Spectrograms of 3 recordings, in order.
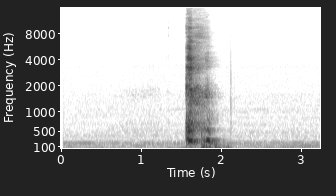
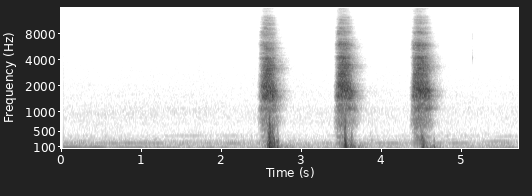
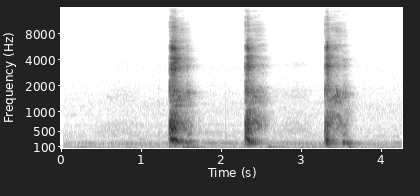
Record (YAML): cough_length: 3.2 s
cough_amplitude: 11885
cough_signal_mean_std_ratio: 0.25
exhalation_length: 5.7 s
exhalation_amplitude: 6170
exhalation_signal_mean_std_ratio: 0.3
three_cough_length: 4.3 s
three_cough_amplitude: 12610
three_cough_signal_mean_std_ratio: 0.28
survey_phase: beta (2021-08-13 to 2022-03-07)
age: 18-44
gender: Female
wearing_mask: 'No'
symptom_headache: true
smoker_status: Never smoked
respiratory_condition_asthma: true
respiratory_condition_other: false
recruitment_source: REACT
submission_delay: 5 days
covid_test_result: Negative
covid_test_method: RT-qPCR
influenza_a_test_result: Negative
influenza_b_test_result: Negative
